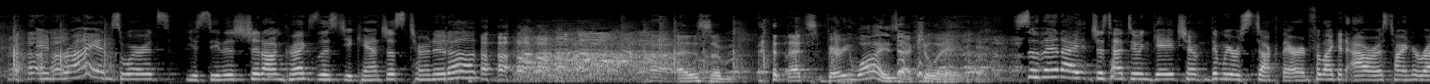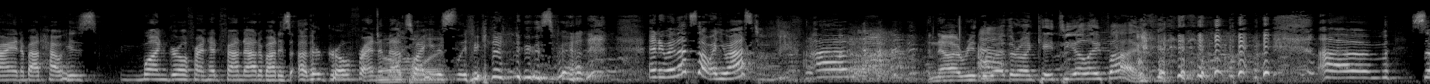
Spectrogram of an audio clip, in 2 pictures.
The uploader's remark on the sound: Recorded live from Very Very Fun Day in Chicago at Thalia Hall.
